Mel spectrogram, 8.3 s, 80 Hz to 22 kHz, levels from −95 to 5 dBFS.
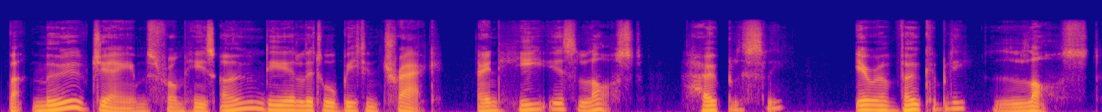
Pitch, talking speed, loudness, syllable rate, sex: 130 Hz, 125 wpm, -20 LUFS, 3.9 syllables/s, male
